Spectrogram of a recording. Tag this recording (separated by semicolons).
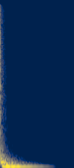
one-shot; kick-drum; bassdrum; oneshot; effected; processed; bottle; kickdrum; kick; designed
